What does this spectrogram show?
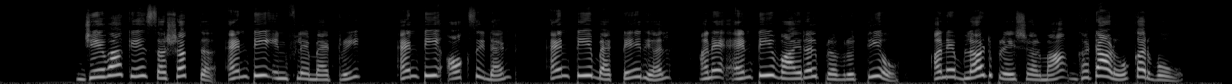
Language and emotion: Gujarati, neutral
